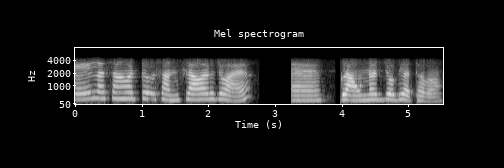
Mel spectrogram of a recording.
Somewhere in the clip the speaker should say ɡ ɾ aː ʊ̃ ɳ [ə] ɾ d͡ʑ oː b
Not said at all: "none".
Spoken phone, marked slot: ə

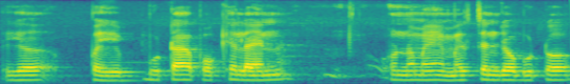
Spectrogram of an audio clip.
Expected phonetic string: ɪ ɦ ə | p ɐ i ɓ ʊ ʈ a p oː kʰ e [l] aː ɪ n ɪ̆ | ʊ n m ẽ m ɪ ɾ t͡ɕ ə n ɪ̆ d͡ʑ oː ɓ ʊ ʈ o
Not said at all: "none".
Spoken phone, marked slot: l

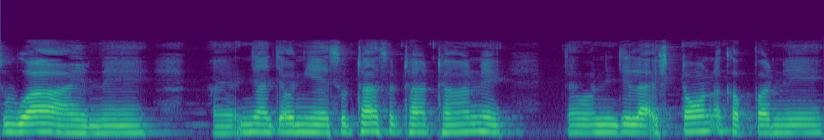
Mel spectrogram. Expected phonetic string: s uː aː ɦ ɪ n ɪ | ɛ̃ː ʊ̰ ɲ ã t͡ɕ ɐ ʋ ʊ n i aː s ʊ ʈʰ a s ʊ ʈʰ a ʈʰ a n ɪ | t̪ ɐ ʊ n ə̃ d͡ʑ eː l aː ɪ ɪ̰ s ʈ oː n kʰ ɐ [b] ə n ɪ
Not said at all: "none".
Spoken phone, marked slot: p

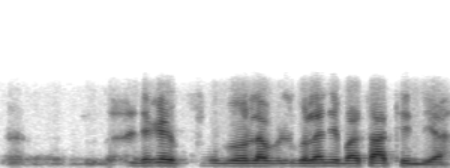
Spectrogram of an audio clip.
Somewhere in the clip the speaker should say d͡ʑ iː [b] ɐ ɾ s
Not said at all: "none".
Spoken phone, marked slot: b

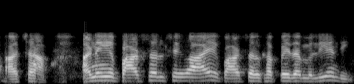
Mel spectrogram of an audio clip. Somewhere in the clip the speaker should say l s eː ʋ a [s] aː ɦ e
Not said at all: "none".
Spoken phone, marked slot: none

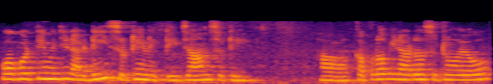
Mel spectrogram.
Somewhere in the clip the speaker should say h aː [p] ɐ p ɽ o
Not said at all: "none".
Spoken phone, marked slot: k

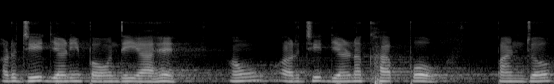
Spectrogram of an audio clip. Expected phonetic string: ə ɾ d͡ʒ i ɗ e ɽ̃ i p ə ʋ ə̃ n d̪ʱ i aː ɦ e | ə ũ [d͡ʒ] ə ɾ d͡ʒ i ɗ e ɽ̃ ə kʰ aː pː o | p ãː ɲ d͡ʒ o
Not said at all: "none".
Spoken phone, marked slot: none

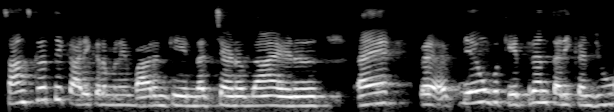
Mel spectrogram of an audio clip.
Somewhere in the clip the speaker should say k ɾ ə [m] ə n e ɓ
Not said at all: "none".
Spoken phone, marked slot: m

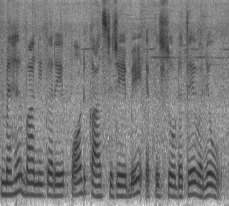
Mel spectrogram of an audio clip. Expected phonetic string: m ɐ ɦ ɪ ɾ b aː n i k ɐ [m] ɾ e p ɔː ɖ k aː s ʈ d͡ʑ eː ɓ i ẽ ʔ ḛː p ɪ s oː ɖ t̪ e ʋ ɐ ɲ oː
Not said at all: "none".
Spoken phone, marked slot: none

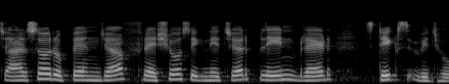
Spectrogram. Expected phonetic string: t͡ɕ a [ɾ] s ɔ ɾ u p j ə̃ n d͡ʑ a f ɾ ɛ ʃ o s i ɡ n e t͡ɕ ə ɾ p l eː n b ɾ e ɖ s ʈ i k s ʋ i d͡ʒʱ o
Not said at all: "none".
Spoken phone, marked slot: ɾ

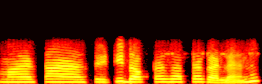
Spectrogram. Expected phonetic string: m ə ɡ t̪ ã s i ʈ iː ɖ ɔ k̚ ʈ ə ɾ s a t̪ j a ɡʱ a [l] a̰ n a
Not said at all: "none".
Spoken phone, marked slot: l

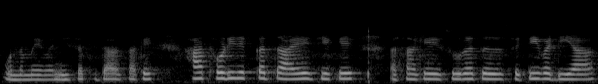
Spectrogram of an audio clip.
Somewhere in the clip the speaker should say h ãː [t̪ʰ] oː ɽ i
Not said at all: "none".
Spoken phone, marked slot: t̪ʰ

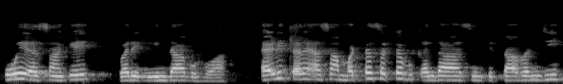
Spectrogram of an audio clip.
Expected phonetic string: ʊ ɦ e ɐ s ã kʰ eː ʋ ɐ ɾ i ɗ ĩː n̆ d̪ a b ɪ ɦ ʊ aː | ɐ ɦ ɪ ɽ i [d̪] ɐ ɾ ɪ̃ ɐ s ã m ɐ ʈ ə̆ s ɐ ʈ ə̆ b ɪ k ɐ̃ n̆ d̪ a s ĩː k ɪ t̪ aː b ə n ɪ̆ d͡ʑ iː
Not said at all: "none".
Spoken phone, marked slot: t̪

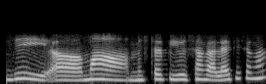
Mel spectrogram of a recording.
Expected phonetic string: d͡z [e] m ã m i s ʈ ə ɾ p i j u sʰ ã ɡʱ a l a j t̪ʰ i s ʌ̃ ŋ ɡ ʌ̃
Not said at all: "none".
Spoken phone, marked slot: i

